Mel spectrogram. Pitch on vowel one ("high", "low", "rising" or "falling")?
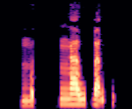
low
